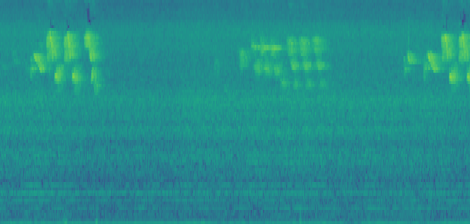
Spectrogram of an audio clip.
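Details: Double-collared seedeater with an uruguayo song: three softer, distant-sounding phrases of quick, evenly spaced high chirps about every two to three seconds, set against a steady low mechanical hum.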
